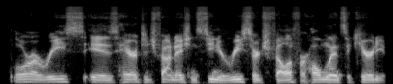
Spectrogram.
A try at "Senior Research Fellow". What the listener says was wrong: Did you call her a fella? No, you called her a research fella.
